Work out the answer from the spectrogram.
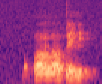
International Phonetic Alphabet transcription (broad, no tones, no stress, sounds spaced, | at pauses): ʔ ɔ l ɔ ɗ ə lʲ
